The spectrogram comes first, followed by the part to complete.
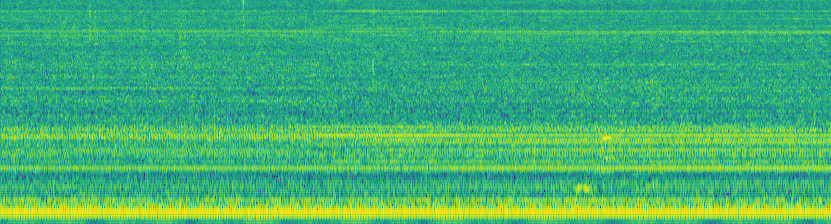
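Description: A steady low hum that holds an even level and pitch throughout.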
